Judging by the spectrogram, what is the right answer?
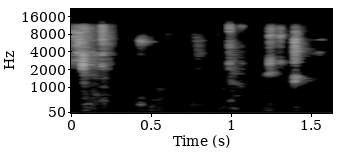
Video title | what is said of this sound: Turkey Au Vin, Creative Thanksgiving Recipe | a really nice deep crust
